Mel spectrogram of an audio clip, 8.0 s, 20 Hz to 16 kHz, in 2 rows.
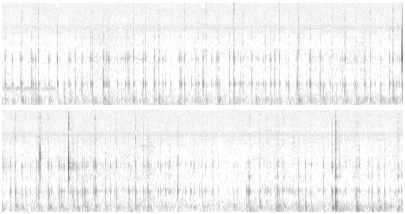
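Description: A green hollow silicone cylinder about 15 cm long, covered in rubbery spikes, is held in the hands while fingertips flick, squeeze and rub the spikes. The result is a dense, steady stream of soft, low rubbery taps and squelchy rubs with a few sharper flicks that stand out near the end.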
